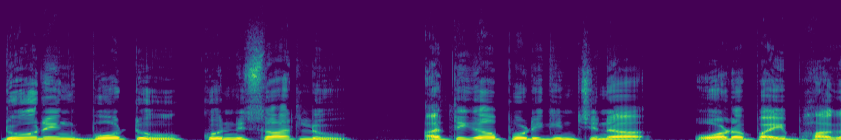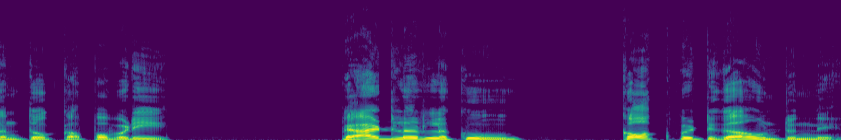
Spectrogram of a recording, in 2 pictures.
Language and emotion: Telugu, neutral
